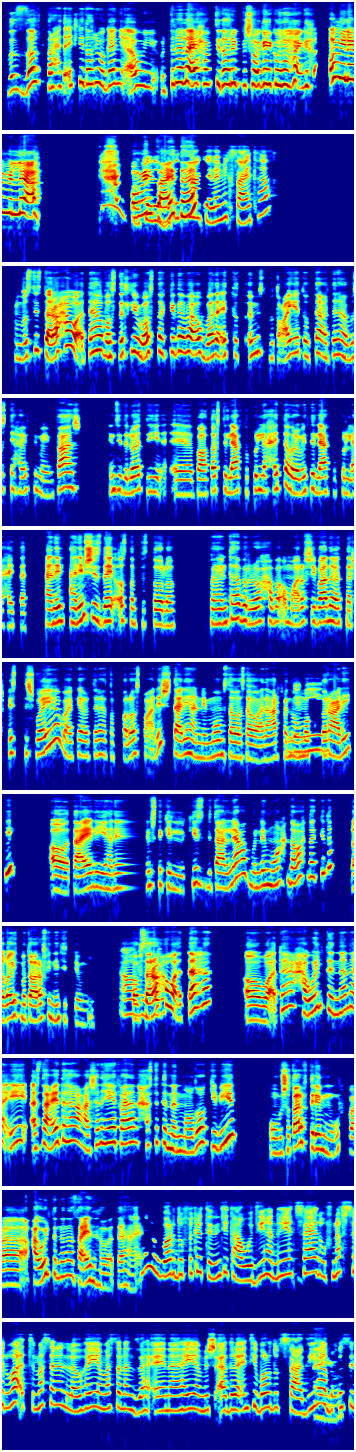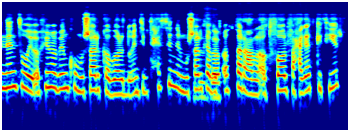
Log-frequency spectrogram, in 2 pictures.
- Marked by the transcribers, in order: laughing while speaking: "لا يا حبيبتي ضهرِك مش واجعِك ولا حاجة قومي لمِّي اللعب"; chuckle; distorted speech
- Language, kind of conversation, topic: Arabic, podcast, إزاي بتعلّم ولادك يبقوا منظمين في البيت؟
